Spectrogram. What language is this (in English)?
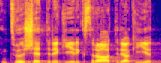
Swiss German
